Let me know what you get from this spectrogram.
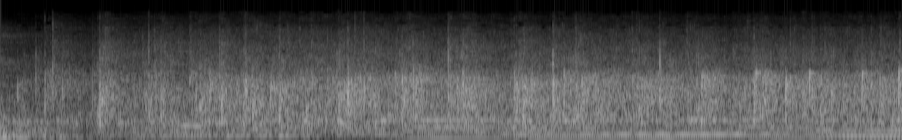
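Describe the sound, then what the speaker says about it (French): An audience at a lace queen pageant gives moderate, steady applause for the contestants, the clapping sustained and even with a low hum underneath. "j'aimerais qu'on les applaudisse"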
